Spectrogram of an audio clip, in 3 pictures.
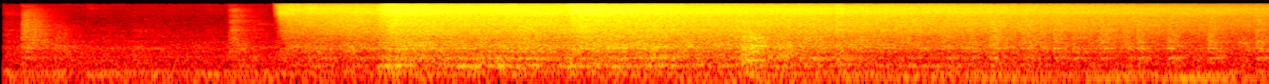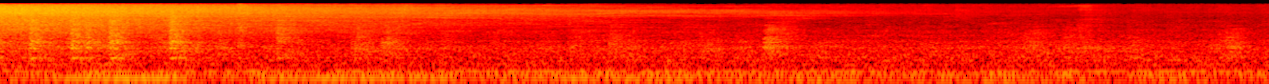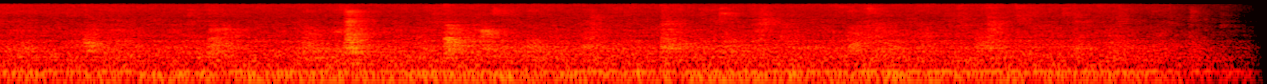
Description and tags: One shot steam in the sauna.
